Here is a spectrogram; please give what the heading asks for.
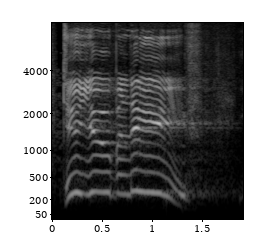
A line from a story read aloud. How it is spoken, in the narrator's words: he shouts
